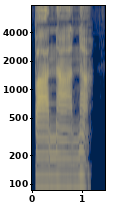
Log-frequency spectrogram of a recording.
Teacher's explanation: in banana the second syllable would be stressed · So in banana, the second syllable will be stressed, second of the third syllables, the second of the three syllables.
